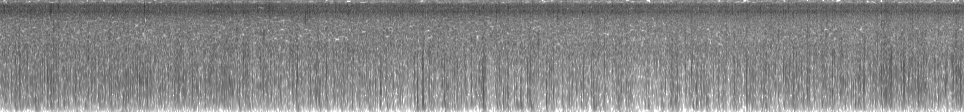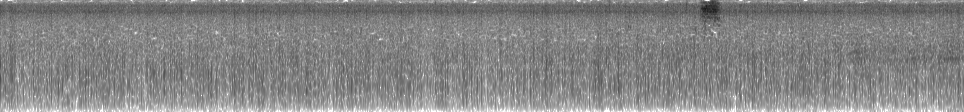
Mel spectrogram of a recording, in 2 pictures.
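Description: Steady rain falling and pattering on foliage and a wet dirt track. A short high squeak stands out near the end.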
